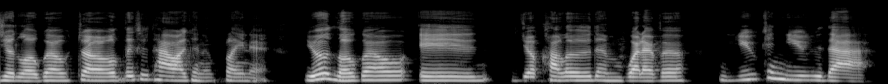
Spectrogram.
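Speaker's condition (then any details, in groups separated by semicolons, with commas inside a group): Deafblind, born deaf; hearing aid on right, cochlear implant on left, about 40 degree visual field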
